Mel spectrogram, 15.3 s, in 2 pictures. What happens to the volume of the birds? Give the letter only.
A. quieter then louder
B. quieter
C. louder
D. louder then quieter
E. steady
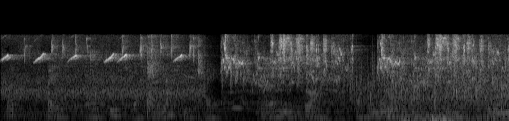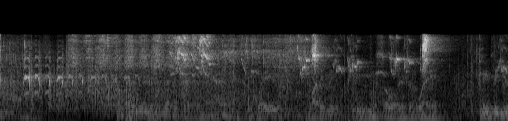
E.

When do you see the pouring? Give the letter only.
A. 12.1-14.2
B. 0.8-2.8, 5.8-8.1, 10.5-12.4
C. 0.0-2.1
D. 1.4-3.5
B.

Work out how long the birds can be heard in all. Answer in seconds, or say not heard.
15 s.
